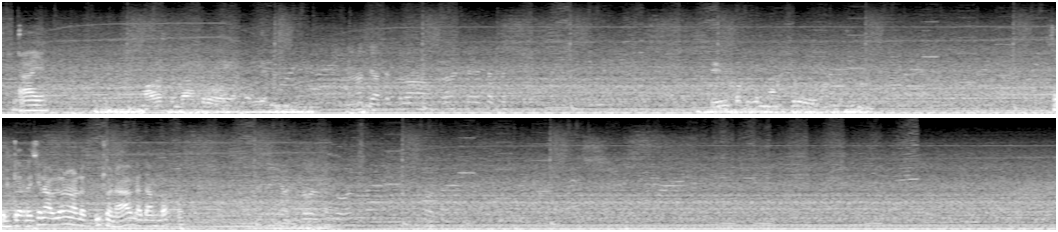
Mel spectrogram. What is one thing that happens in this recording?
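A truck engine drones steadily.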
